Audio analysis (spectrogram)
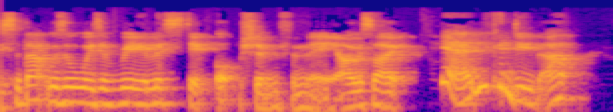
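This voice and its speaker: Audible room echo surrounds a voice moving at a fairly quick pace. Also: woman. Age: 20s. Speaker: theatre maker. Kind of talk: interview.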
